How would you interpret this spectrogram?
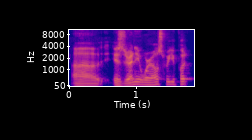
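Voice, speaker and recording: A man's voice: medium pitch, quick pace, vocal fry. A man with a Canadian accent hosting a podcast, chatting casually in a friendly, rambling way with many restarts. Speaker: podcast host.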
